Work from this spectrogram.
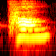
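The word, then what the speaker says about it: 汤: two three four e uh that's number one tang t-o-n-g means soup you're mandarin you do not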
